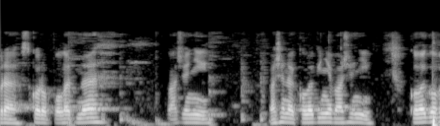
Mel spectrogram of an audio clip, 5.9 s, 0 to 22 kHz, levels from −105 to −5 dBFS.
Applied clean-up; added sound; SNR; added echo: classical method Wiener filter.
